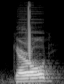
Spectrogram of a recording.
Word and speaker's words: Gerald: Well, Gerald is how he pronounced his name with a hard G sound, but he went by Jerry popularly.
